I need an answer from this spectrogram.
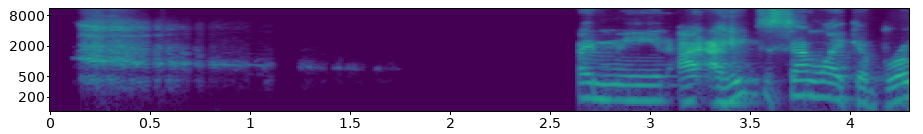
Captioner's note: exhales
